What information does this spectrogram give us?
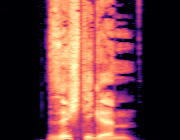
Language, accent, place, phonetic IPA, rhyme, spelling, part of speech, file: German, Germany, Berlin, [ˈzʏçtɪɡəm], -ʏçtɪɡəm, süchtigem, adjective, De-süchtigem.ogg
- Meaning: strong dative masculine/neuter singular of süchtig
